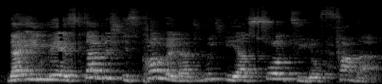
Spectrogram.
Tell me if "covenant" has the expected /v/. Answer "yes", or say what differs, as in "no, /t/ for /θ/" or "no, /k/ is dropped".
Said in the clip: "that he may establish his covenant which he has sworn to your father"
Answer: no, /b/ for /v/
